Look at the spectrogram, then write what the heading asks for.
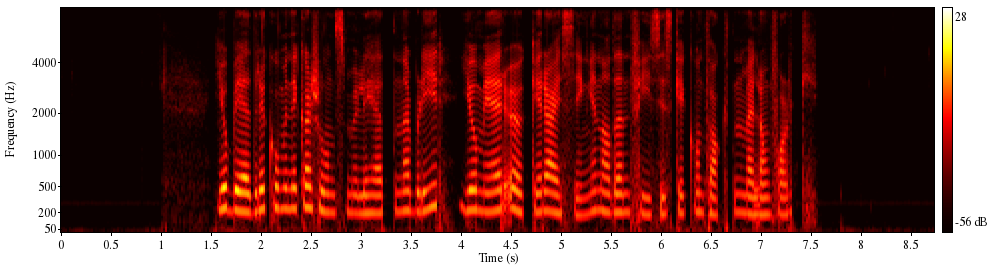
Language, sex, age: Norwegian, female, 24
